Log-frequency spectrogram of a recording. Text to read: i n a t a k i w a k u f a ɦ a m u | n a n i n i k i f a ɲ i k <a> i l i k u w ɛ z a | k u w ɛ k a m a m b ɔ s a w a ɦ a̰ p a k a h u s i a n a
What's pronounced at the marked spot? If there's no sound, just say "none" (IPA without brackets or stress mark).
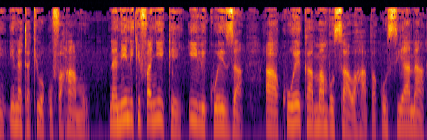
ɛ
